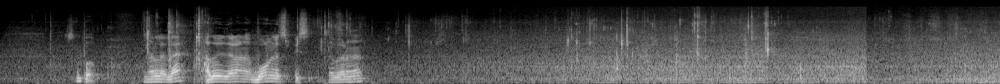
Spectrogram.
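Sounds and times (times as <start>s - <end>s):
chewing food close up: 3.0s - 7.9s.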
